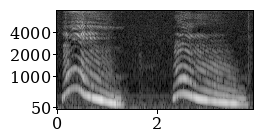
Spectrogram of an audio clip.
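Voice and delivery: loud mooing cow. Shown as a demonstration. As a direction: moo like a cow.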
